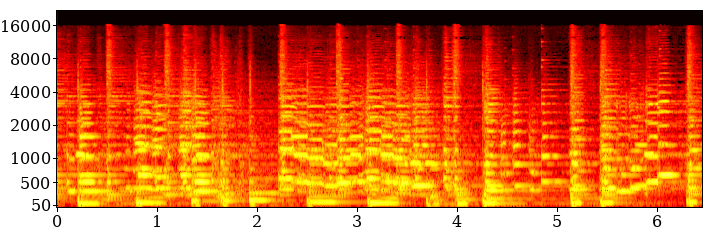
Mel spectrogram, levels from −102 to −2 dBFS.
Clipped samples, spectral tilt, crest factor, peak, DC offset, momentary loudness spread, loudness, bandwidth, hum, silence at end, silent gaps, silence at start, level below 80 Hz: under 0.1%; -4.5 dB/octave; 16 dB; -8 dBFS; under 0.1%; 7 LU; -24 LUFS; 16.5 kHz; none; 0 s; none; 0 s; -40 dBFS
